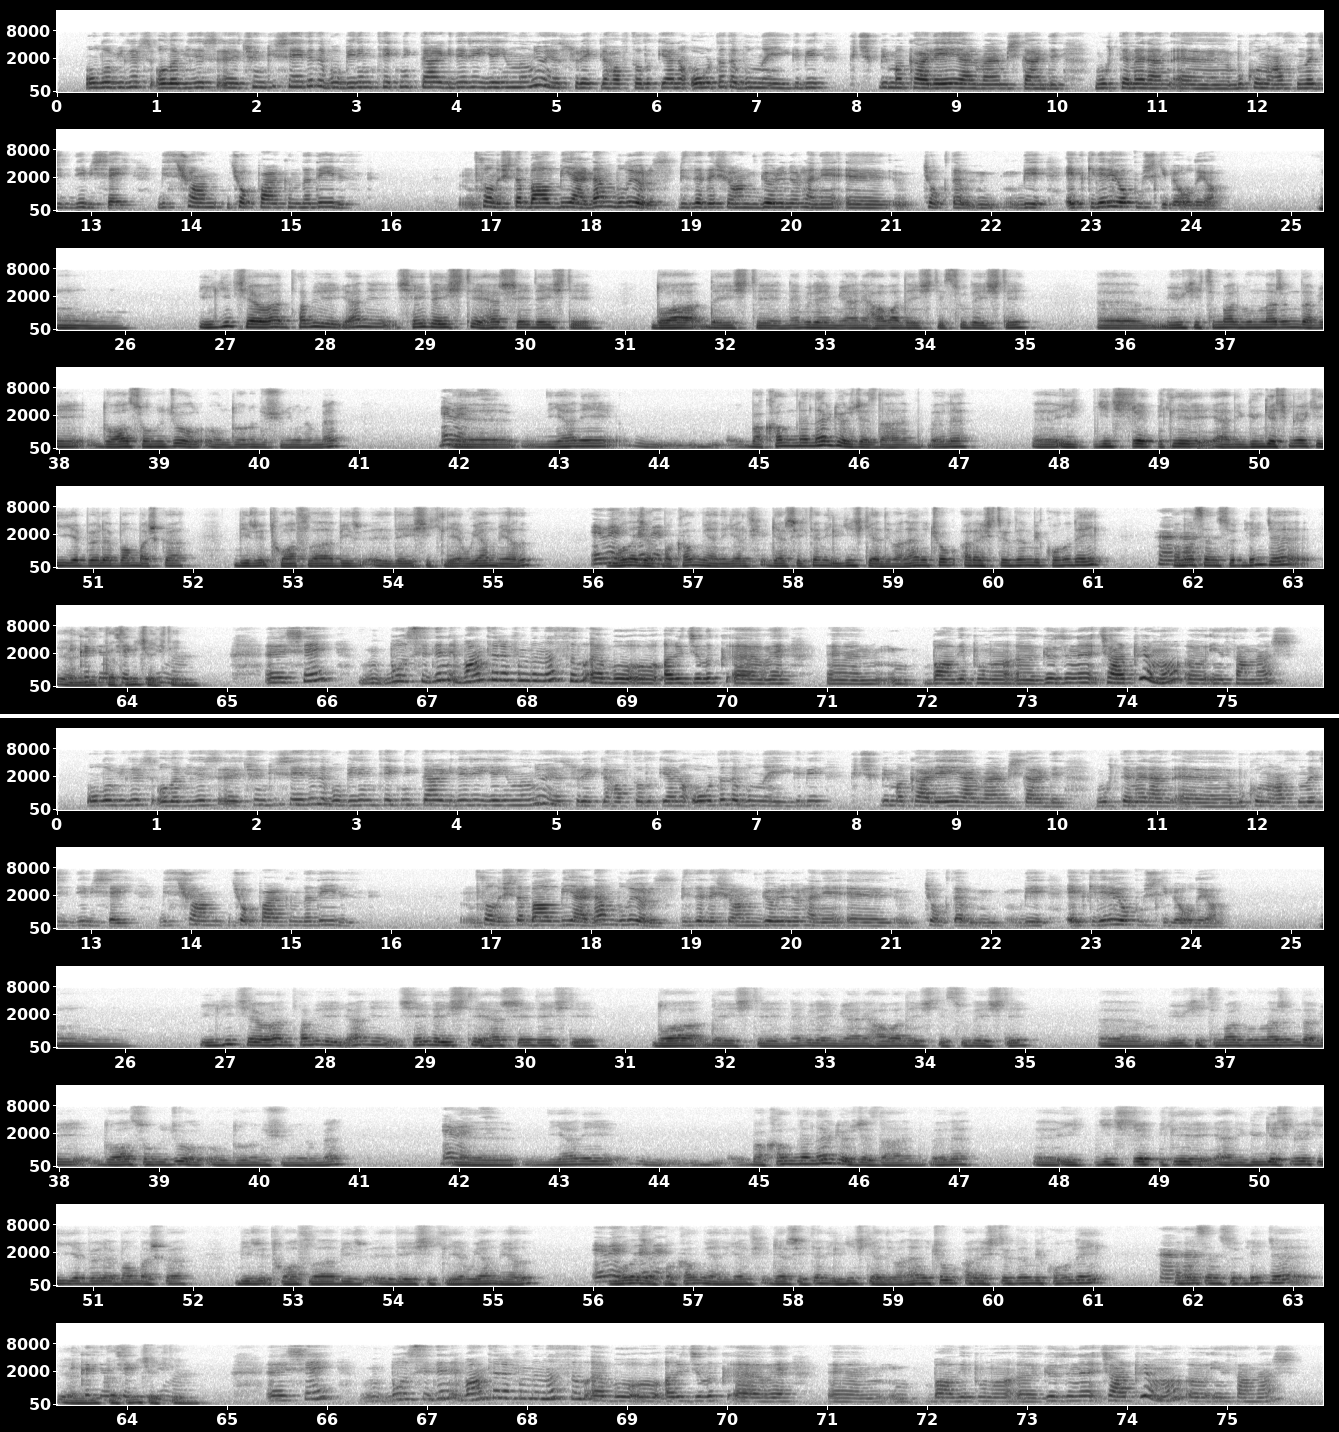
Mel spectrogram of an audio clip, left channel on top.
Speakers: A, on the left (about 75°); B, on the left (about 55°).
A: Olabilir, olabilir. Eee, çünkü şeyde de bu bilim teknik dergileri yayınlanıyor ya sürekli haftalık. Yani orada da bununla ilgili bir küçük bir makaleye yer vermişlerdi. Muhtemelen eee, bu konu aslında ciddi bir şey. Biz şu an çok farkında değiliz sonuçta bal bir yerden buluyoruz. Bize de şu an görünür hani eee, çok da bir etkileri yokmuş gibi oluyor.
B: Hmm. İlginç ya. Va- Tabii yani şey değişti, her şey değişti. Doğa değişti, ne bileyim yani hava değişti, su değişti. Ee, büyük ihtimal bunların da bir doğal sonucu ol- olduğunu düşünüyorum ben.
A: Evet,
B: Eee, yani m, bakalım neler göreceğiz daha böyle e, ilginç sürekli yani gün geçmiyor ki ya böyle bambaşka bir tuhaflığa bir e, değişikliğe uyanmayalım.
A: evet,
B: Ne olacak
A: evet.
B: bakalım yani Ger- gerçekten ilginç geldi bana. Hani çok araştırdığım bir konu değil
A: Hı hı.
B: ama sen söyleyince yani
A: Dikkatini
B: dikkatimi
A: çekti,
B: çekti.
A: değil mi? Eee, şey, bu sizin Van tarafında nasıl, eee, bu, eee, arıcılık, eee, ve, emm, bal yapımı, eee, gözüne çarpıyor mu, eee, insanlar?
